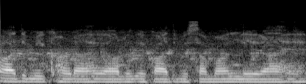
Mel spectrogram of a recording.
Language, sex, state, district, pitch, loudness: Hindi, male, Maharashtra, Mumbai Suburban, 125 Hz, -17 LUFS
